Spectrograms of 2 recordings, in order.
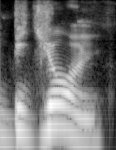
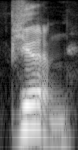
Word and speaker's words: Björn: my name correct, because most of the Americans say Bjorn to my name, and it's actually Björn, but that's hard to pronounce.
